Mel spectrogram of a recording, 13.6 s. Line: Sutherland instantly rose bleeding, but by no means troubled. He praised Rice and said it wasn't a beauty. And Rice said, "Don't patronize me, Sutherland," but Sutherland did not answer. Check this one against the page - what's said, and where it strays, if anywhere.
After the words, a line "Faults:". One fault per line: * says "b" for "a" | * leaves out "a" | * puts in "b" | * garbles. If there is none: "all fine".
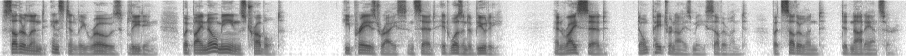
Sutherland instantly rose bleeding, but by no means troubled. He praised Rice and said it wasn't a beauty. And Rice said, "Don't patronize me, Sutherland," but Sutherland did not answer.
Faults:
all fine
